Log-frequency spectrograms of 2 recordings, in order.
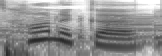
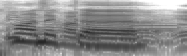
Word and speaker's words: Hanukkah: Do you know how to pronounce it? – I think it's spelled as Hanukkah. – It's Hanukkah. Yeah, it's Hanukkah.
